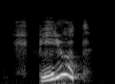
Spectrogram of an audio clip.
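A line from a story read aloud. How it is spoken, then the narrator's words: Exclamation. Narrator (Russian): воскликнула Энн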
